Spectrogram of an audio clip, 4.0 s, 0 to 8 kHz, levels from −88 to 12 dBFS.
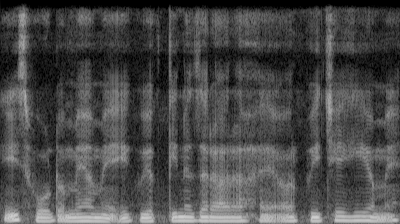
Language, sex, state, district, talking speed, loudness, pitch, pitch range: Hindi, male, Himachal Pradesh, Shimla, 210 wpm, -15 LUFS, 125 Hz, 115-135 Hz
